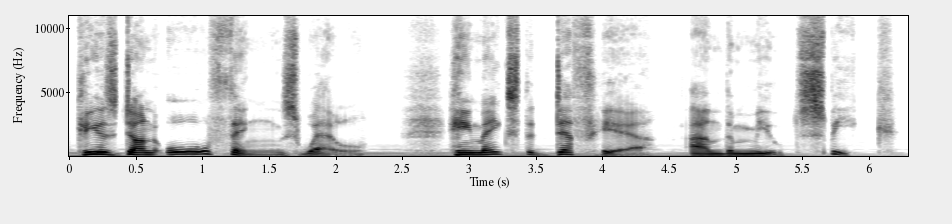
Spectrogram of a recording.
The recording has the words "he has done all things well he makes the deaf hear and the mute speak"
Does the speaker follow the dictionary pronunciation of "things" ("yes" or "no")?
yes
